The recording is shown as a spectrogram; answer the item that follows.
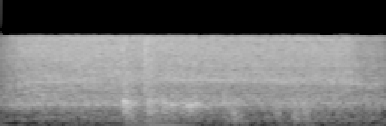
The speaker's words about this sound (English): the hairdryer needed power to blow those cups over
